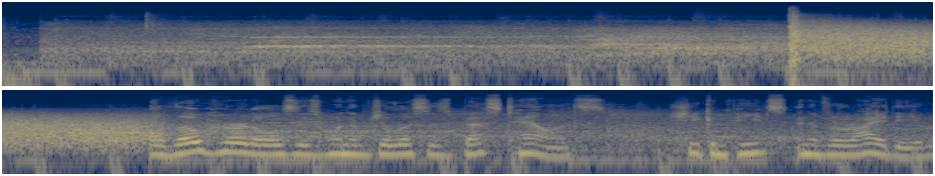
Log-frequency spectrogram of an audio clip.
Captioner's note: starting gun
